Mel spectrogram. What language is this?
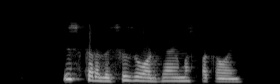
Pashto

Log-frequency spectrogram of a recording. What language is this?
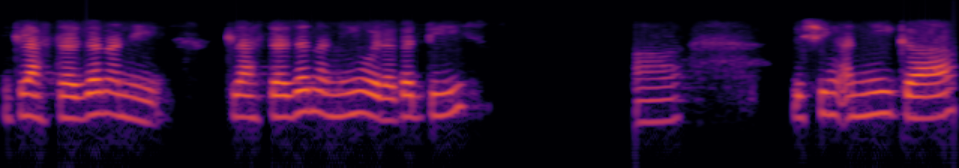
Manipuri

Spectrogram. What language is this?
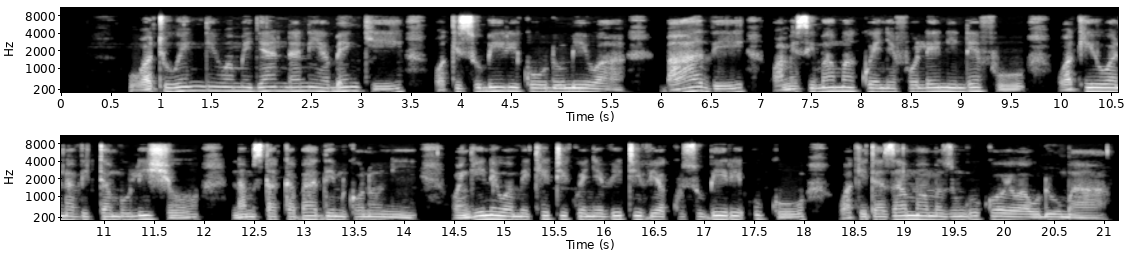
Swahili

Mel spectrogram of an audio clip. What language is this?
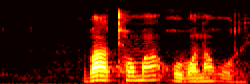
Northern Sotho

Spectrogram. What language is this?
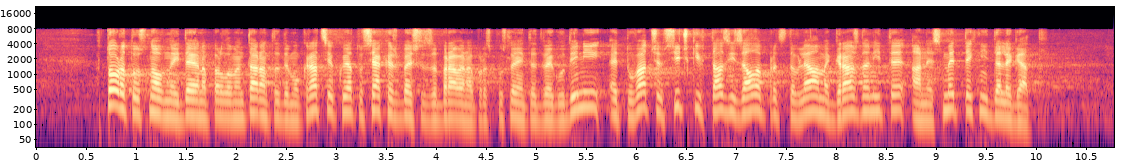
Bulgarian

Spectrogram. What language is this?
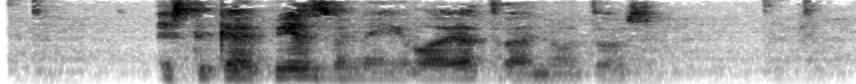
Latvian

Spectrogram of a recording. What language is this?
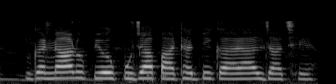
Magahi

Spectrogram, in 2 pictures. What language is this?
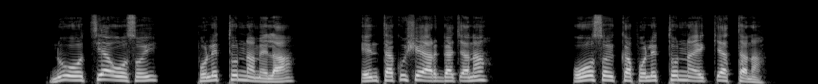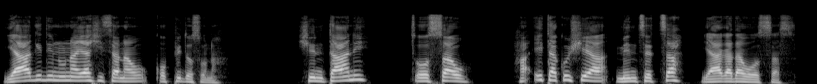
Gofa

